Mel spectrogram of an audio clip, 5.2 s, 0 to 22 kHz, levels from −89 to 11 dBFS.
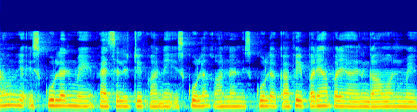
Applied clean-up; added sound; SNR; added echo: none; none; none; none.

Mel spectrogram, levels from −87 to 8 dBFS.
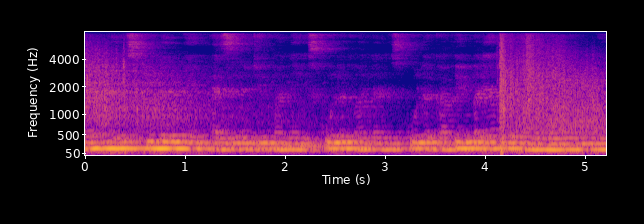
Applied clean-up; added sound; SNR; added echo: none; Explosion; 16 dB; reverberation time 1.2 s.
